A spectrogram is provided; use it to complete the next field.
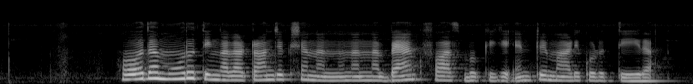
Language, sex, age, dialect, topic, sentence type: Kannada, female, 31-35, Coastal/Dakshin, banking, question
